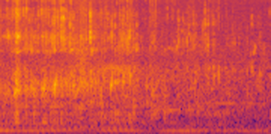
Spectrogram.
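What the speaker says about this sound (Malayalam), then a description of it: "നമുക്കിത് ഗ്ലാസ്സിക്ക് ഒഴിക്കാം കേട്ടോ." A blue Curacao drink pours into a glass over ice, a faint, steady trickle with a low hum underneath, heard up close.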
